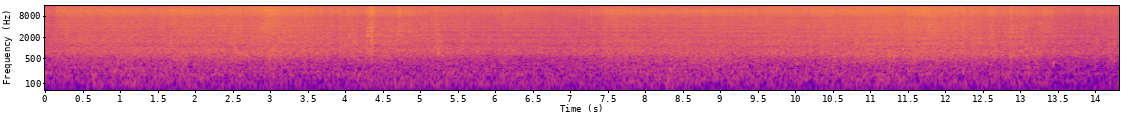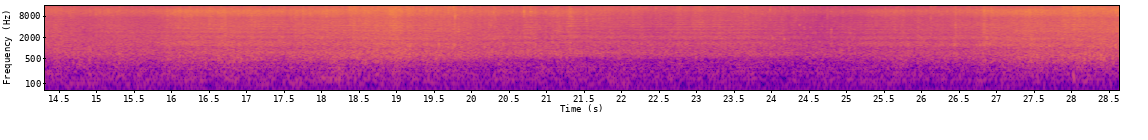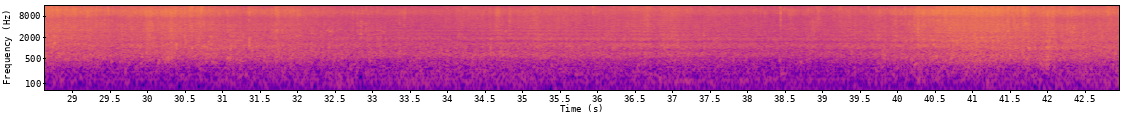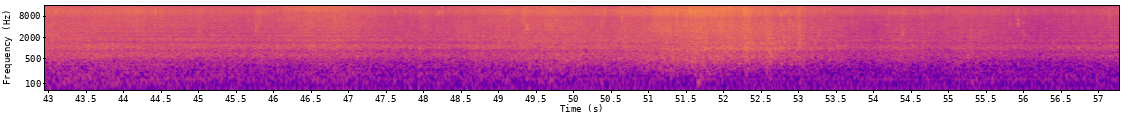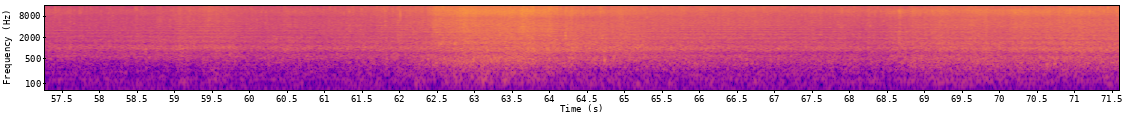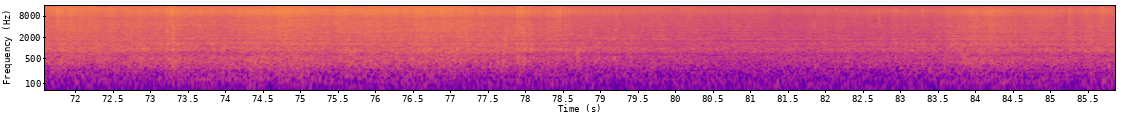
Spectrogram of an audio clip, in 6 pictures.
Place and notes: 外木山濱海風景區, Keelung City - Rocky and the waves
sound of the waves, Rocky
Zoom H2n MS+XY +Sptial Audio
